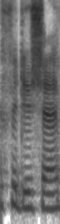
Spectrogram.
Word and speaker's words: Fiducia: Dr. Fiducia, that's how to say her name.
